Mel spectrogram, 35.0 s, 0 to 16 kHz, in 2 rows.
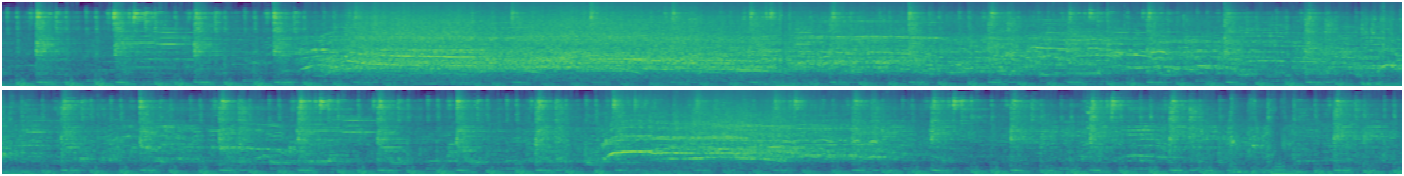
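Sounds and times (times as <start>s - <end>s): loud dance music: 0.0s - 35.0s
crowd cheering and shouting: 0.1s - 35.0s.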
